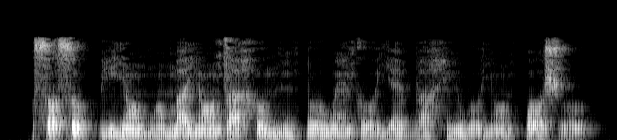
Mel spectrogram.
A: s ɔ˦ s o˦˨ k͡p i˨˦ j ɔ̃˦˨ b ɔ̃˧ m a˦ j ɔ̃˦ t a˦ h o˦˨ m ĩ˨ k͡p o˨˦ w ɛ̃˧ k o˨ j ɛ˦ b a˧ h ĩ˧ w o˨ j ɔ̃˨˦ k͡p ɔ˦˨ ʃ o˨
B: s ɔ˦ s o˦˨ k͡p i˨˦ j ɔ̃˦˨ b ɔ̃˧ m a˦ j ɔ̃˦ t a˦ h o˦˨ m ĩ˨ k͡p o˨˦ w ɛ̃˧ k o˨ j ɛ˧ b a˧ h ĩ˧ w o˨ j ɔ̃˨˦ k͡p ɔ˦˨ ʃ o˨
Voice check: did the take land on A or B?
B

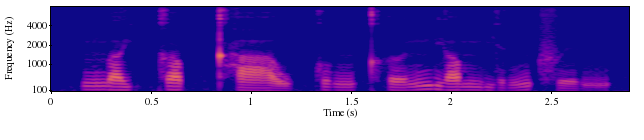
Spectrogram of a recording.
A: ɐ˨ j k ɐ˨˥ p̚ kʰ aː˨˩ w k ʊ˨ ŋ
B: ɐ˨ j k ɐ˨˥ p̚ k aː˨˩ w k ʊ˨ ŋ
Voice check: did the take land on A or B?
A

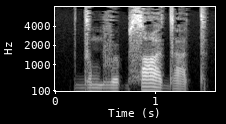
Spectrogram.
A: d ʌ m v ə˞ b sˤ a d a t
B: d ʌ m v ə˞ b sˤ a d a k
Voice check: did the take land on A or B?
A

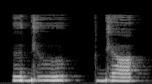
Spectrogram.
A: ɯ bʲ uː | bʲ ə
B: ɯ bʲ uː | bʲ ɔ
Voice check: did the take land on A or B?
B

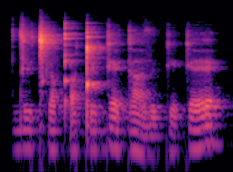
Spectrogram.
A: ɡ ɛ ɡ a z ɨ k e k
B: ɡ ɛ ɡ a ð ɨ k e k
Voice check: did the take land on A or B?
B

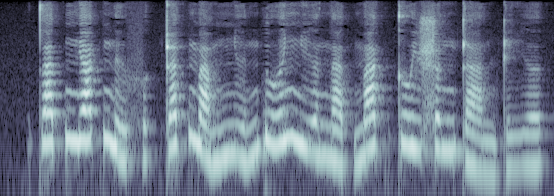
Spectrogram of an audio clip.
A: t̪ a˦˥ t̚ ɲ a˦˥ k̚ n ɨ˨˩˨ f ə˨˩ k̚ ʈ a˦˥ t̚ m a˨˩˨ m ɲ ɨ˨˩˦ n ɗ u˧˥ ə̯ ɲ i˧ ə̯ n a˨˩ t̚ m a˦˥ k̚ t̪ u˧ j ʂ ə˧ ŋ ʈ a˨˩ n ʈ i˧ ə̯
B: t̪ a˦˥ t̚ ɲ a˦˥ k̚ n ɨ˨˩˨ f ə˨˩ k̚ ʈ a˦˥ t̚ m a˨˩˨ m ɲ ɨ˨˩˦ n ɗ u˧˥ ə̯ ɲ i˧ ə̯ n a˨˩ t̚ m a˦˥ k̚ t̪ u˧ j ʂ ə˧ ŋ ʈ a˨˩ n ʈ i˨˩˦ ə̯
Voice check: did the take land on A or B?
A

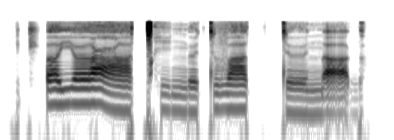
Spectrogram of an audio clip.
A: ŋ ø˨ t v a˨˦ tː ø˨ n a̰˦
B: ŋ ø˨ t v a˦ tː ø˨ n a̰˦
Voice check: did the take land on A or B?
B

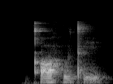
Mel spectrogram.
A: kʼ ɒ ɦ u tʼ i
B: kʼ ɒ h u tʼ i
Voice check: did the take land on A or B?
B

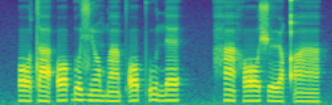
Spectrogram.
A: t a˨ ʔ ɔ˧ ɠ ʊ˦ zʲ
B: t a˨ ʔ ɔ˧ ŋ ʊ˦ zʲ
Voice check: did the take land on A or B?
A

